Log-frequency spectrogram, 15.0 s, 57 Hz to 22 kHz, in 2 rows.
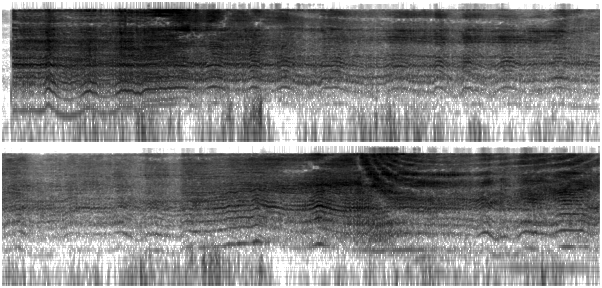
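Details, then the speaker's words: HPI Firestorm 10T nitro RC car after refitting wrongly installed carburettor barrel: high buzzy engine revs unevenly and keeps cutting out, though it has most of its power; carb still worrying, idle screw and high/low needles need tuning. "But as you can see, the engine's got pretty much its power, but I don't know, that carb's worrying me a bit, and the brakes aren't all that good."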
